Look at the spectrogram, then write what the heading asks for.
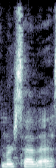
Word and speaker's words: Mercedes: My name is Mercedes, but Mercedes is pronounced Mercedes, so it's Mercedes.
